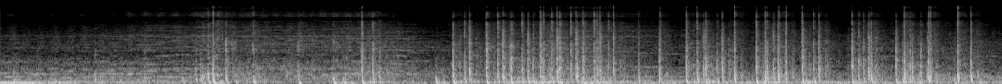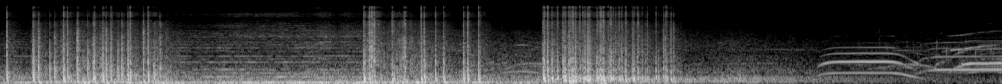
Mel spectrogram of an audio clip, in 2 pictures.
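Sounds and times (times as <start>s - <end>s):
music playing: 0.0s - 17.6s
fireworks bangs and crackling: 0.8s - 12.0s, 13.6s - 18.3s.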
